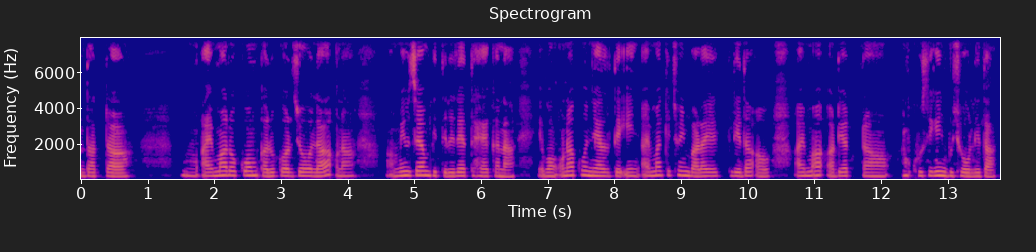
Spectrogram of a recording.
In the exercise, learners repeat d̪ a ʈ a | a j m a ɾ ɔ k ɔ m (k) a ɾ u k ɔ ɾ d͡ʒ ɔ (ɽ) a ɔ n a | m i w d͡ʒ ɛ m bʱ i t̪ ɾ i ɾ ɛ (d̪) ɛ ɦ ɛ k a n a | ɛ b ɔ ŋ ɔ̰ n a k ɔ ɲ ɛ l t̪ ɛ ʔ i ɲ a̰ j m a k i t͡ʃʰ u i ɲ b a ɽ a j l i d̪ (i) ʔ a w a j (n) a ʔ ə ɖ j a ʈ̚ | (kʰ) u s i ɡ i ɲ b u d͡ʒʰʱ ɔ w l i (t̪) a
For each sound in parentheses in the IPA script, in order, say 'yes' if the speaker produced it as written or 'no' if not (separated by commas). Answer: yes, no, no, no, no, yes, no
